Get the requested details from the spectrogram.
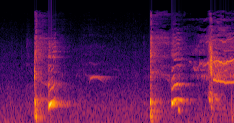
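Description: A loud, exaggerated cough performed theatrically: two harsh hacking bursts a couple of seconds apart, then a rasping, drawn-out third, with no talking.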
